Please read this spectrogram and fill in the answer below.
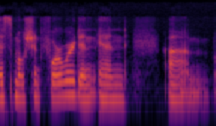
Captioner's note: speaking French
